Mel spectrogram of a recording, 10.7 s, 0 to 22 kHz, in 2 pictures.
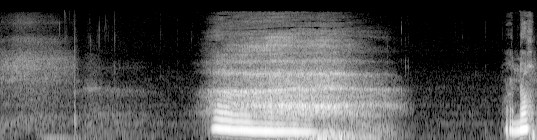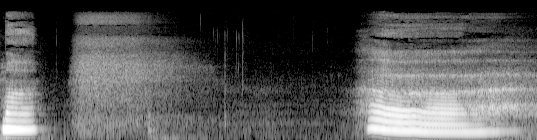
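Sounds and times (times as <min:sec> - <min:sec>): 
deep drawn-out breath in during a guided breathing exercise: 0:00.0 - 0:04.1, 0:06.1 - 0:07.6, 0:09.9 - 0:10.7
speech: 0:02.1 - 0:02.6, 0:05.1 - 0:06.2.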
